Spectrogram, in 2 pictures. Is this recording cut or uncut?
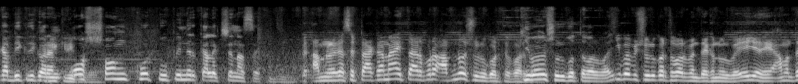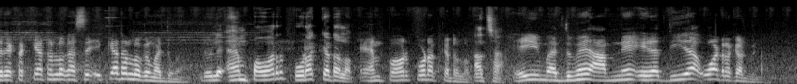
cut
